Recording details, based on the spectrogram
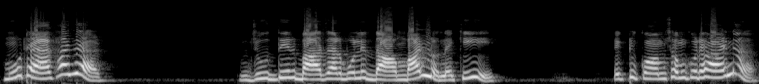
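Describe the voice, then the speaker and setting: A woman's voice: high voice, very animated, measured pace, pauses often, voice pushed up. A woman voicing a male story character who bargains insistently and agrees grudgingly. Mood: startled bargaining. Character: impatient, bargaining man in a hurry to get help.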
